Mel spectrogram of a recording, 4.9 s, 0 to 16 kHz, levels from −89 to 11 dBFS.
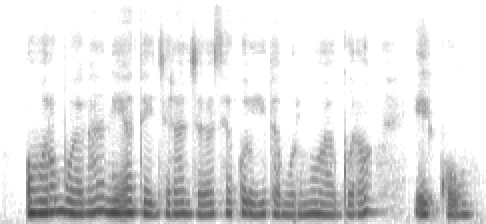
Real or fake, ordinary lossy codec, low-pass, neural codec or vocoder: fake; none; 14.4 kHz; codec, 32 kHz, 1.9 kbps, SNAC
